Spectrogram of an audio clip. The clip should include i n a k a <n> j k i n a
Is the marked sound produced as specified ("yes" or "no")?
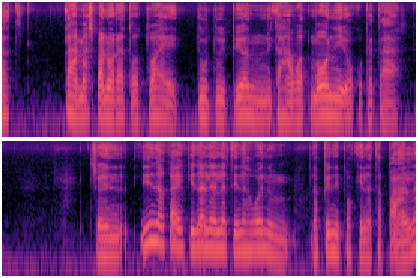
no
